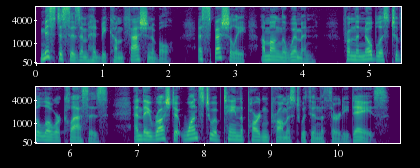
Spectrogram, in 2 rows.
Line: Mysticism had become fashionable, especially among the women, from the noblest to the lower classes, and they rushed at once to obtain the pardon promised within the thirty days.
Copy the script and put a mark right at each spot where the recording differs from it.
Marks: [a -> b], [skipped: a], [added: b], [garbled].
Mysticism had become fashionable, especially among the women, from the noblest to the lower classes, and they rushed at once to obtain the pardon promised within the thirty days.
